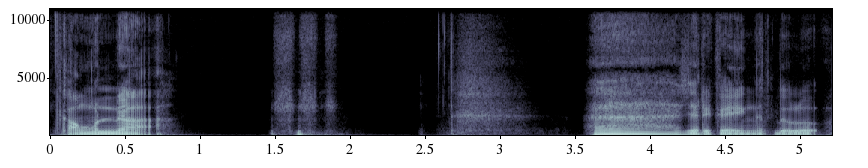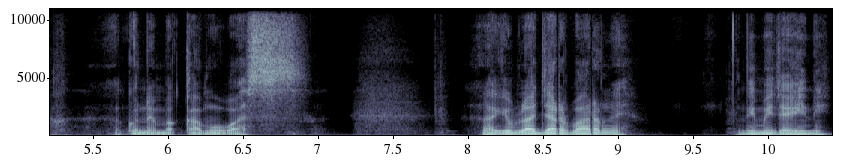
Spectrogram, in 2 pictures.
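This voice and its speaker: A young man speaking softly and intimately in a whispered role-play as a boyfriend, laughing often, close to the mic. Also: low-pitched, expressive, takes it slowly, long pauses, no echo. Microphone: close condenser mic.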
